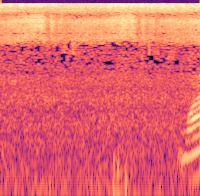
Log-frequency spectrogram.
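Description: Steady high-pitched chirring of insects in the background, with a few faint low bumps. A man's voice says 'one' near the end.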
